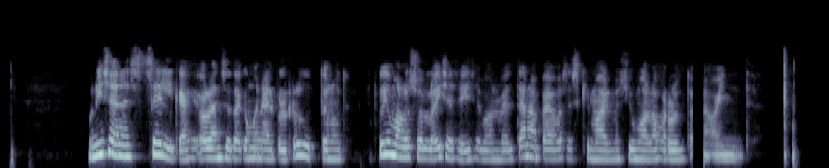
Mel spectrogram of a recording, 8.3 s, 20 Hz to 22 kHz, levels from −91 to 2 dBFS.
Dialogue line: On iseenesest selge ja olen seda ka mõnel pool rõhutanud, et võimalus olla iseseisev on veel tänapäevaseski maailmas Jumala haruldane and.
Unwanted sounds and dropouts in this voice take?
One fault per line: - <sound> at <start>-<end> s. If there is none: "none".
- dropout at 6.9-7.0 s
